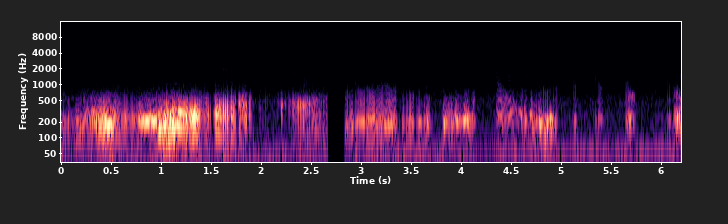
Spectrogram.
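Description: Loud, low, rumbling gurgles that rise and fall for several seconds; ordinary stomach growling from gas and fluid moving through the gut.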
